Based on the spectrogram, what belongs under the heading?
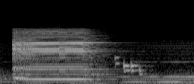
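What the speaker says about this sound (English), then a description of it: "When you hear the buzzer, look up at the ceiling." A loud electronic buzzer from the Portal 2 video game sounds in one steady sustained blast for about a second, then cuts off, leaving faint background hum and a brief tonal blip.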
